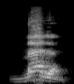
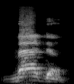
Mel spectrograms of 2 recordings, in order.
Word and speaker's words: madam: louder and longer so madame madame madam madam receives the stress on its first syllable so the answer to this question is option a madam madam ma is pronounced louder and longer all right we will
